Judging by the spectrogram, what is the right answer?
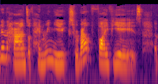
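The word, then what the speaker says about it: Meux: name is spelt m-e-u-x which you would think would be pronounced as mu as is a french spelling but my research tells me that this specific family pronounced it mukes so what am i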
